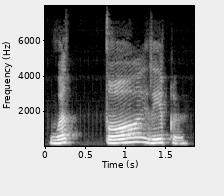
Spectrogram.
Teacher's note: را کے نیچے کسرہ، را باریک، اور قاف پر رکیں گے تو قاف پر قلقلہ کرنا ہوگا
